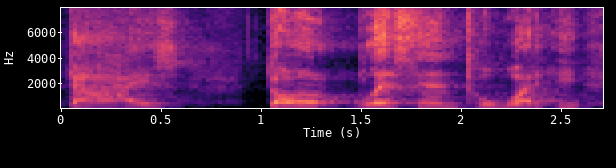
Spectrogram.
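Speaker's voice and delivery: high, slow mock yell to the team; retold yell. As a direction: re-enact hollering slowly across the field. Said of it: "And I just yelled".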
